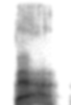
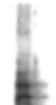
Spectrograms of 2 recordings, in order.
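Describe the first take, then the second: First: The word is said slowly and drawn out. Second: The word is said quickly and clipped. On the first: "Instead of saying bat" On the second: "you have to hear it at that super, super fast speed"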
